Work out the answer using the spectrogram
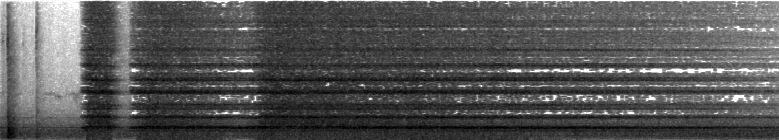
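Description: A train making a steady, loud hiss with several high, steady whistling tones in it. It starts suddenly about a second in, after a short burst, and grows a little louder about four seconds in.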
